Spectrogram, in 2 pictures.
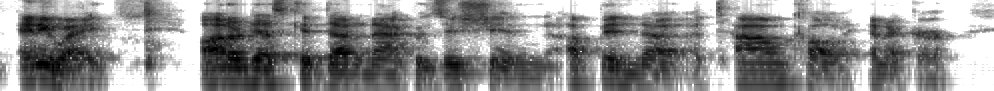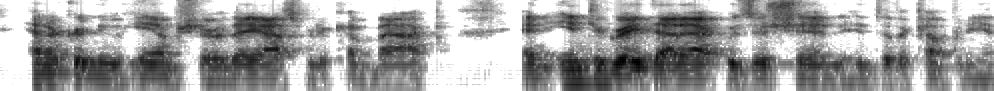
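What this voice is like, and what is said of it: Strong Boston accent. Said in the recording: “my Boston accent comes across quite strong”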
